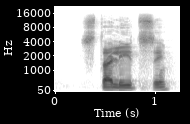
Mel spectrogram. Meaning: inflection of столи́ца (stolíca): 1. genitive singular 2. nominative/accusative plural
- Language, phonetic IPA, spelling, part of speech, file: Russian, [stɐˈlʲit͡sɨ], столицы, noun, Ru-столицы.ogg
